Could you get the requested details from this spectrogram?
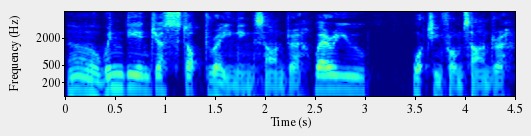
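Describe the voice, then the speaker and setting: Hosting a craft live stream, a man from Salisbury in southern England chats casually and informally, greeting his viewers. His voice is fairly low and mellow, with lively intonation at a moderate pace.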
